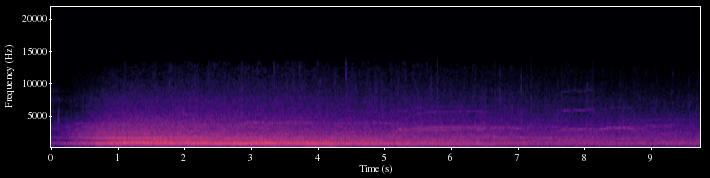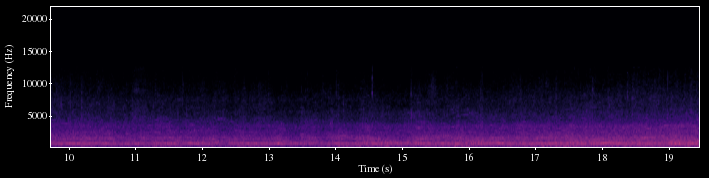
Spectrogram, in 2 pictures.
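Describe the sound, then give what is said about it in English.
A loud wrestling crowd roars and cheers in a big pop, a dense wash of voices and applause that swells early and stays strong, easing slightly but sustaining throughout with scattered shouts and whoops. “I think uh, I think it was a hit with the crowd. Like top five greatest pops of all time.”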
